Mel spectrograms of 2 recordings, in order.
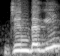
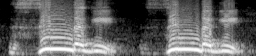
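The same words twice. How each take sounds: First: Said in the usual way. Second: जिंदगी with a clear buzzing z; z sound. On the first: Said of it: "जो मैं जिंदगी बोल रही हूं वो बिल्कुल सही नहीं". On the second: Shown as a demonstration. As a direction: stretch जिंदगी slowly with z. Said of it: "ज को जो है ना जेड प्रोनाउंस करना है". (जिंदगी को ज़िंदगी बोलिए)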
